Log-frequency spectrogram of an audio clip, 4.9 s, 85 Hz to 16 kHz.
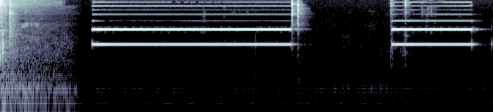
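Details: UPS (24V system) on the bench during transformer drive testing with a meter. Loud, steady high-pitched beeps, each a second or two long, repeat about every three seconds as the UPS alarms over a failed transformer.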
